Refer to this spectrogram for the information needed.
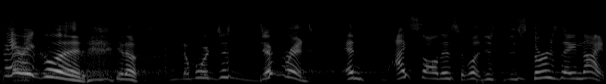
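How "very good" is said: high, slow, condescending mock tone. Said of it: "It's like".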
